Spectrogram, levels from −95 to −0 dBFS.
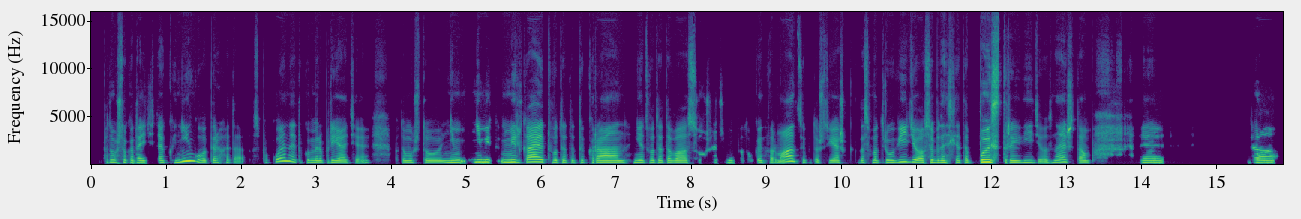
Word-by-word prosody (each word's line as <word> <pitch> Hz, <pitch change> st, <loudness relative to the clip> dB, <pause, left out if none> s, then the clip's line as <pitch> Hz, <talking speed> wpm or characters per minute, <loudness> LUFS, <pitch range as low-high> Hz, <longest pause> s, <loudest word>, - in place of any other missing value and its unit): потому 220 Hz, +1 st, -3 dB
что 220 Hz, -, -6 dB
когда 210 Hz, -1 st, -4 dB
я 195 Hz, -, +1 dB
читаю 200 Hz, +1 st, -7 dB
книгу: 285 Hz, -, +4 dB
во-первых, 190 Hz, -1 st, -5 dB
это -, -, -13 dB
спокойное 280 Hz, -, -1 dB
такое 210 Hz, -1 st, -7 dB
мероприятие, 190 Hz, 0 st, -4 dB, 0.3 s
потому 190 Hz, 0 st, -5 dB
что 185 Hz, -1 st, -3 dB
не 200 Hz, +4 st, 0 dB
не 235 Hz, 0 st, +5 dB
мель 235 Hz, -1 st, +4 dB
мелькает 235 Hz, +1 st, +4 dB
вот 210 Hz, -1 st, -1 dB
этот 195 Hz, 0 st, -7 dB
экран, 190 Hz, -1 st, +1 dB
нет 205 Hz, -1 st, -1 dB
вот 205 Hz, 0 st, -4 dB
этого 190 Hz, -1 st, 0 dB
сумасшедшего 210 Hz, 0 st, -11 dB
потока 195 Hz, -, -9 dB
информации, 270 Hz, +6 st, +1 dB
потому 190 Hz, -, -9 dB
что 195 Hz, -, -11 dB
я 185 Hz, 0 st, -1 dB
ж -, -, -10 dB
когда 195 Hz, 0 st, -10 dB
смотрю 210 Hz, 0 st, -2 dB
видео, 235 Hz, -1 st, +2 dB
особенно 200 Hz, +1 st, +1 dB
если 195 Hz, 0 st, -2 dB
это 190 Hz, 0 st, -4 dB
быстрое 215 Hz, -5 st, +7 dB
видео, 200 Hz, -1 st, -5 dB
знаешь, 220 Hz, +6 st, -2 dB
там, 185 Hz, 0 st, -4 dB, 0.7 s
э 195 Hz, -1 st, 0 dB, 1.2 s
Да. 205 Hz, -1 st, +1 dB
205 Hz, 160 wpm, -21 LUFS, 190-220 Hz, 1.2 s, быстрое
